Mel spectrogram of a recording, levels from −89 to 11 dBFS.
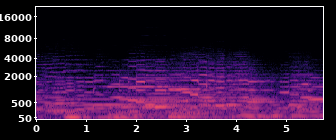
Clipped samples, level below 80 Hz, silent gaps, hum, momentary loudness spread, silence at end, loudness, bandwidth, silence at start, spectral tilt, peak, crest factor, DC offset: under 0.1%; -44 dBFS; none; none; 9 LU; 0 s; -33 LUFS; 6.6 kHz; 0 s; -8.5 dB/octave; -20 dBFS; 14 dB; under 0.1%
